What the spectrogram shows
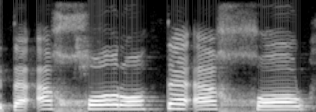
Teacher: خو کو ہم تلفظ میں پر پڑھیں گے، تأخر تأخر۔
